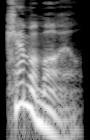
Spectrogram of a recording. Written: chamomile

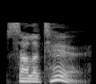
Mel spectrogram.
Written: solitaire

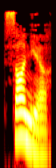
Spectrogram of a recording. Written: sanja

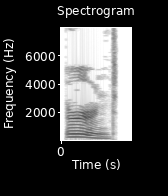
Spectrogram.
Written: earned

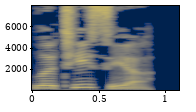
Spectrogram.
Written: leticia

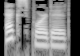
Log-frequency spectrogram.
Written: exported

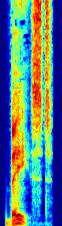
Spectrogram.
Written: baste

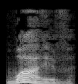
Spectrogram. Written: wive

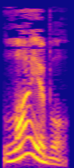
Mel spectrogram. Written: liable

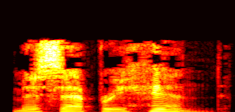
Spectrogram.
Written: misapprehend

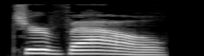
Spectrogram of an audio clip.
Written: gervao

